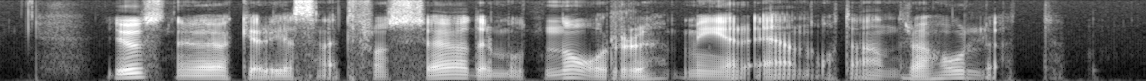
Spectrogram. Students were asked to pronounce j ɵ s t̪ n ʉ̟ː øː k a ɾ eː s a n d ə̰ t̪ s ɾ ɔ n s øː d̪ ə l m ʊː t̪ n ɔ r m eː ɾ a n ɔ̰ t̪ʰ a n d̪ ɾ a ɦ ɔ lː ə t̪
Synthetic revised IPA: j ɵ s t̪ n ʉ̟ː øː k a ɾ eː s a n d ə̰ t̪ f ɾ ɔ n s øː d̪ ə ɾ m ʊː t̪ n ɔ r m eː ɾ ɛ n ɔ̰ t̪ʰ a n d̪ ɾ a ɦ ɔ lː ə t̪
